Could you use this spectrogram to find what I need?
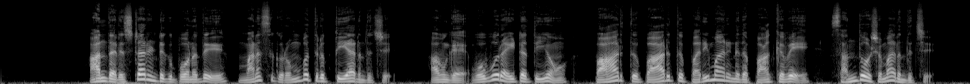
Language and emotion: Tamil, happy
